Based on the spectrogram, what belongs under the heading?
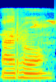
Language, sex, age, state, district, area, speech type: Santali, female, 30-45, Jharkhand, East Singhbhum, rural, spontaneous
